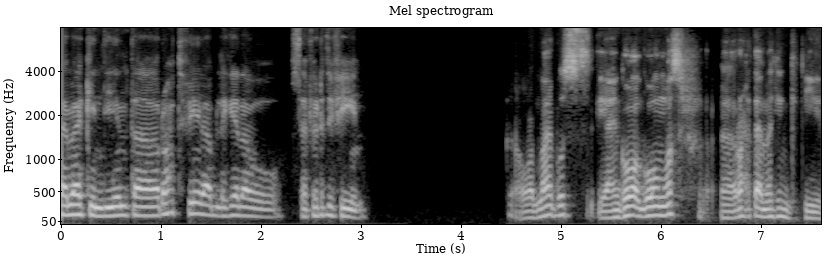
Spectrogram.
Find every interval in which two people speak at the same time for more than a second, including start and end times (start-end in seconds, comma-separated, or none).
none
